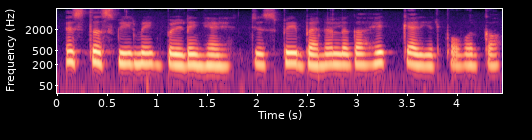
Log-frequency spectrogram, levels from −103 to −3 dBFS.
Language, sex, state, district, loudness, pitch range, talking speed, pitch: Hindi, female, Madhya Pradesh, Bhopal, -16 LUFS, 195-220 Hz, 190 wpm, 205 Hz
